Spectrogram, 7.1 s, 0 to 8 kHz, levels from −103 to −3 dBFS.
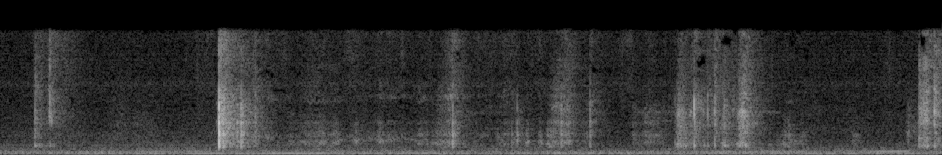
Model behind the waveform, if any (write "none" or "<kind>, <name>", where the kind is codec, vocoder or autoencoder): vocoder, BigVGAN v2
